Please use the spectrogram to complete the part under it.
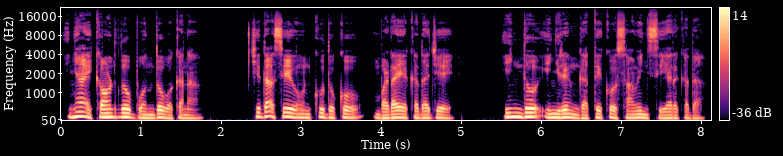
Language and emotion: Santali, sad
